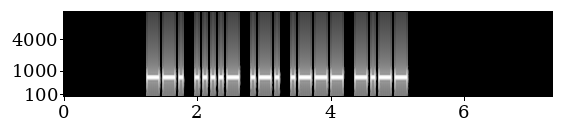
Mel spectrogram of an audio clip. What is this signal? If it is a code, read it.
Morse code, heard as a keyed tone, about 20 wpm, 700 Hz. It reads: G4RJY
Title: DXCC-100 Call Signs - 5 Characters - Repeated 3x - 20wpm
